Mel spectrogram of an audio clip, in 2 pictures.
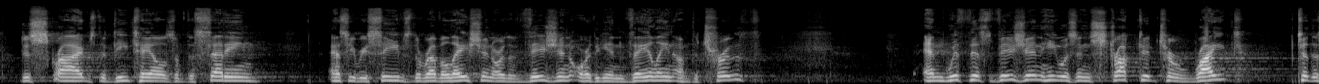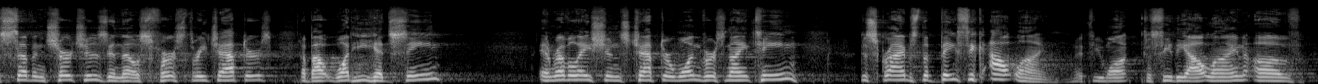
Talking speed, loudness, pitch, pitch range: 140 wpm, -20 LUFS, 180 Hz, 165-200 Hz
